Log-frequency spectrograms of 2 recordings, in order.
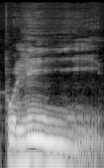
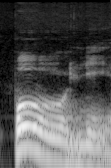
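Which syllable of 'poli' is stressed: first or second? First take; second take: second; first. First: The stress is on the second syllable. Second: The stress is on the first syllable. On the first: The speaker calls it wrong. "eu não falo poli" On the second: The speaker calls it right. "Eu falo poli"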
